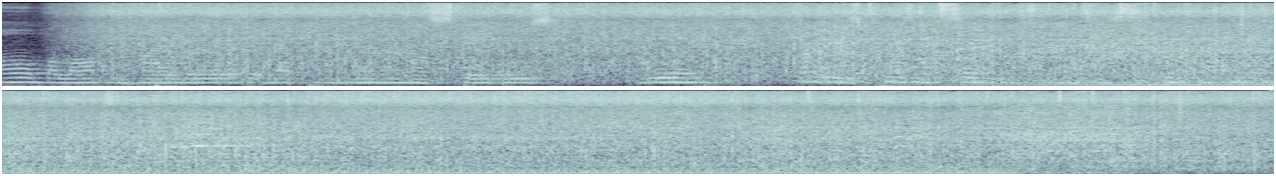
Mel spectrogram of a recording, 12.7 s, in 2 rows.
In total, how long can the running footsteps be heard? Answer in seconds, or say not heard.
not heard.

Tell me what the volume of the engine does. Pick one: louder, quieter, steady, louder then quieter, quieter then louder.
steady.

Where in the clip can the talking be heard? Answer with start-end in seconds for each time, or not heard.
0.0-6.5.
